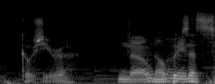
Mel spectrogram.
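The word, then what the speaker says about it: Gojira: wait wait wait is it racist to say goira no no because that's how it's it's said that is how it's pronounced um the if you're going to a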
